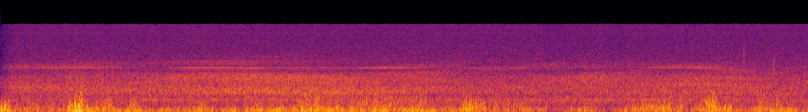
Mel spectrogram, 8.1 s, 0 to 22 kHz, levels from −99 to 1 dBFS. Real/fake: real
